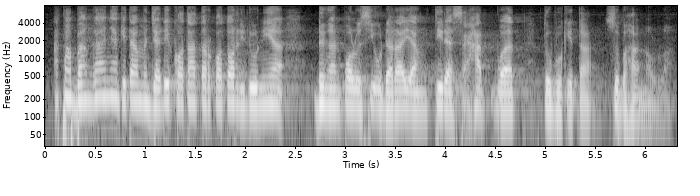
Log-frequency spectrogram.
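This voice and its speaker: A man preaching a sermon to a live audience, quizzing listeners and swinging between high exclamations and low asides. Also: a little fast, warm tone. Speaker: Islamic preacher. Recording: long hall reverb.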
